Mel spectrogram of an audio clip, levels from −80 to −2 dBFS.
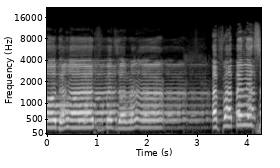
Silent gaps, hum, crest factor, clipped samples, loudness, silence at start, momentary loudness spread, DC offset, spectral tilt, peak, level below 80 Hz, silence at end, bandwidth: none; none; 18 dB; under 0.1%; -17 LUFS; 0 s; 15 LU; under 0.1%; -2 dB/octave; 0 dBFS; -66 dBFS; 0 s; 13.5 kHz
